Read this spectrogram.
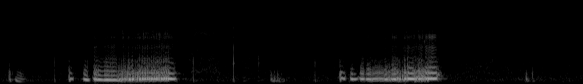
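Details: Boston Terrier dog snoring while hidden under a blanket: two long, rough, rattling breaths about two seconds apart in a quiet room, roughly twenty breaths a minute.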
